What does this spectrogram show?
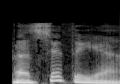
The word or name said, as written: pasithea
